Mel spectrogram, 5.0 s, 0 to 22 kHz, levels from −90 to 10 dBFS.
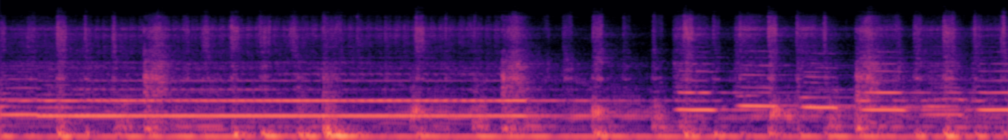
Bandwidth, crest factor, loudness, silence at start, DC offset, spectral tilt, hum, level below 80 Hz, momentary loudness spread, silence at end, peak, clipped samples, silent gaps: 15 kHz; 14 dB; -22 LUFS; 0 s; under 0.1%; -6 dB/octave; none; -28 dBFS; 6 LU; 0 s; -6 dBFS; under 0.1%; none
